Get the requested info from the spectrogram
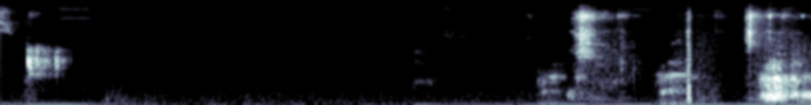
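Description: Dead silence on a video call for about two and a half seconds, then a person's voice coming in faintly over the call near the end.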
